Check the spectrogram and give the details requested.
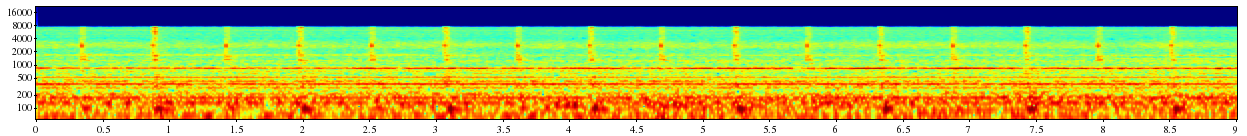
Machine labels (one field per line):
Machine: valve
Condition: normal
